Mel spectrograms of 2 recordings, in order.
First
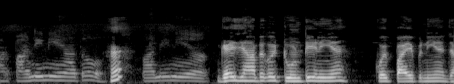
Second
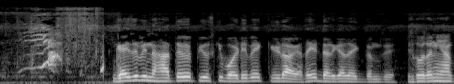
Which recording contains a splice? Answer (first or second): second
